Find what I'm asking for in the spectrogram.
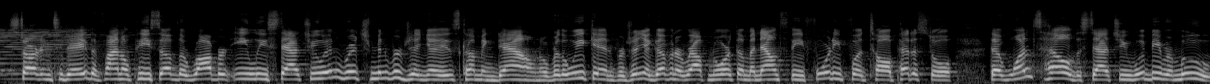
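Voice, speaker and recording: A woman with an American accent has an unremarkable speaking voice and a fairly high pitch. She talks at a fairly quick pace with hardly any pauses and fairly even intonation. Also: very even loudness, quiet background. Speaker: television news anchor. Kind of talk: TV news anchor broadcast delivery.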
